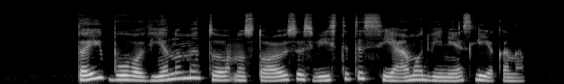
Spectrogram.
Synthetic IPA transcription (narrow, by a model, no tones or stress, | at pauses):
t̪ɐɪbʊʋoːʋʲiɛnʊmʲɛt̪ʊnʊst̪oːjʊsʲoːsʋʲiːsʲt̪ʲiːt̪ʲɪsʲiɛmoːd̪ʲʋʲiːnʲeːsʲlʲiɛkɐnɐ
